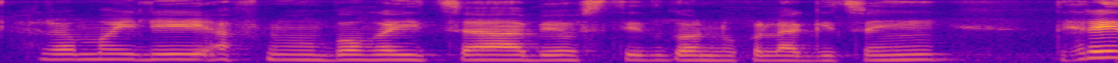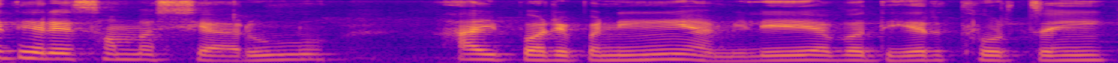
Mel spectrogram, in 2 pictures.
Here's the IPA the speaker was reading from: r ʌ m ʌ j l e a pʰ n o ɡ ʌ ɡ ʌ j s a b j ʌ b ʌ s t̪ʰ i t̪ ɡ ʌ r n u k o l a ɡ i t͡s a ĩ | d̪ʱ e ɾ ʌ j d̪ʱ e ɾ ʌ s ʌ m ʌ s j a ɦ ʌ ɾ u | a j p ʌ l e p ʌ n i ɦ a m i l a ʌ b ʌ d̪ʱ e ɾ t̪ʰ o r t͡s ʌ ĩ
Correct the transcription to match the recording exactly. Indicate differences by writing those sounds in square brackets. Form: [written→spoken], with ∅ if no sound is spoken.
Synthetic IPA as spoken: r ʌ m ʌ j l e a pʰ n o [ɡ→b] ʌ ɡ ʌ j [s→t͡s] a b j ʌ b ʌ s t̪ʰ i t̪ ɡ ʌ r n u k o l a ɡ i t͡s a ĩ | d̪ʱ e ɾ ʌ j d̪ʱ e ɾ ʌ s ʌ m ʌ s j a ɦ ʌ ɾ u | a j p ʌ [l→ɾ] e p ʌ n i ɦ a m i l [a→e] ʌ b ʌ d̪ʱ e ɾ t̪ʰ o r t͡s [ʌ→a] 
